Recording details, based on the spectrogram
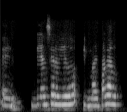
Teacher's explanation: el primer grupo que dice bien servido tiene un tonal más elevado y el segundo que dice mal pagado tiene un tonal mínimo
